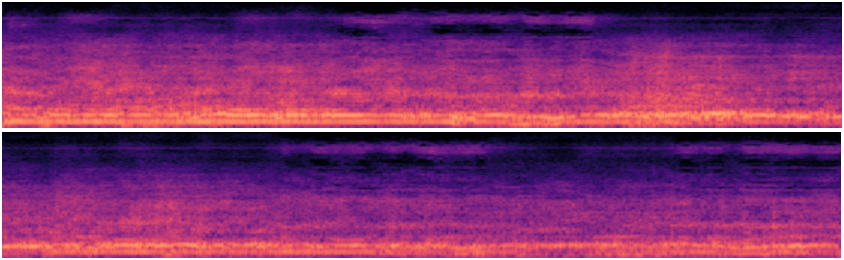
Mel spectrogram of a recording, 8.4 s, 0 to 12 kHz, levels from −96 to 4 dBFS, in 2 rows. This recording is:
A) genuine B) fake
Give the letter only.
B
